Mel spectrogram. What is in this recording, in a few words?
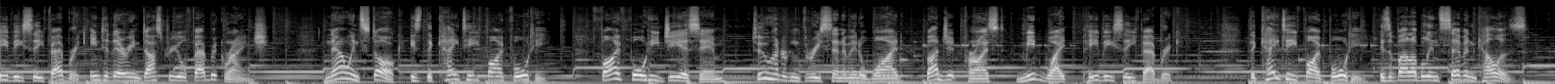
Phone on Hold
